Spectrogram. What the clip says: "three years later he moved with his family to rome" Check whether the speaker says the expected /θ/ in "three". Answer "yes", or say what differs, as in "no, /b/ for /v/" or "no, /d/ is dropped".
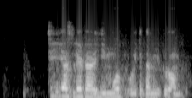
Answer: no, /t/ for /θ/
